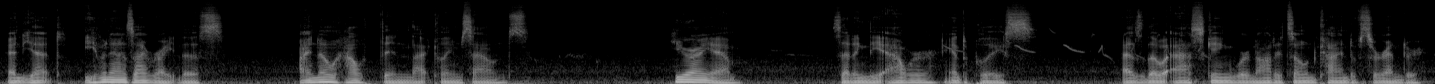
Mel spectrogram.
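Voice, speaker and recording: A man playing a lovelorn lord general, voicing a farewell letter in a formal, slow, yearning way in an audio roleplay. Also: extremely low pitch, warm tone, a little hiss or hum. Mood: solemn yearning.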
